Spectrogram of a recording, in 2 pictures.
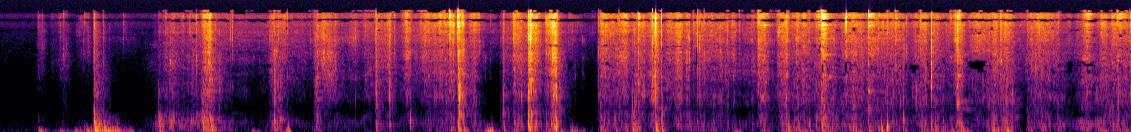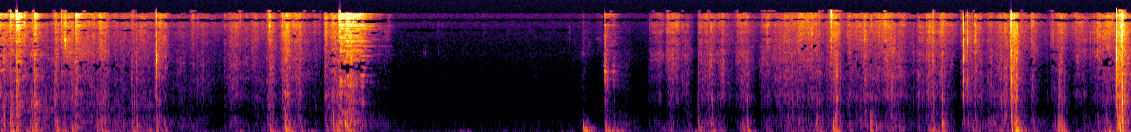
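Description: Plastic packaging bag crinkling and rustling as it is handled and lifted out of a cardboard box, in irregular bursts, with a pause of about two seconds two-thirds of the way through.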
